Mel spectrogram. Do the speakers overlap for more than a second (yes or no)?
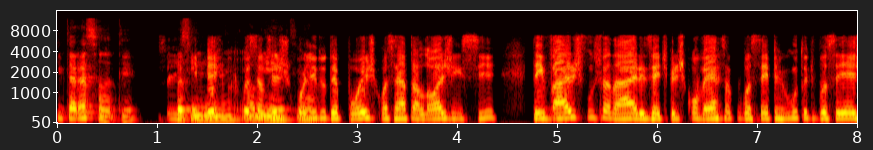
yes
